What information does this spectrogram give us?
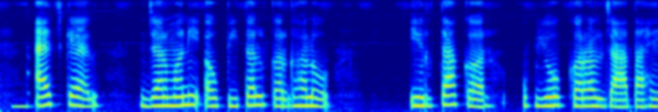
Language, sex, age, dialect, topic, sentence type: Chhattisgarhi, female, 18-24, Northern/Bhandar, agriculture, statement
